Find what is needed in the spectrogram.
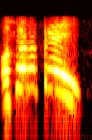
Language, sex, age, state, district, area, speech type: Assamese, female, 60+, Assam, Udalguri, rural, conversation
